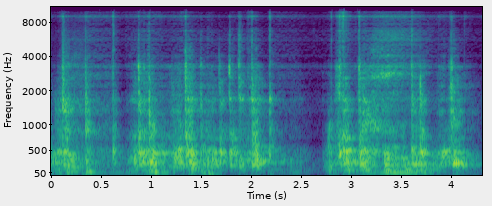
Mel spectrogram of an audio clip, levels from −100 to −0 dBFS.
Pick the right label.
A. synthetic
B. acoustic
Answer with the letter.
A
